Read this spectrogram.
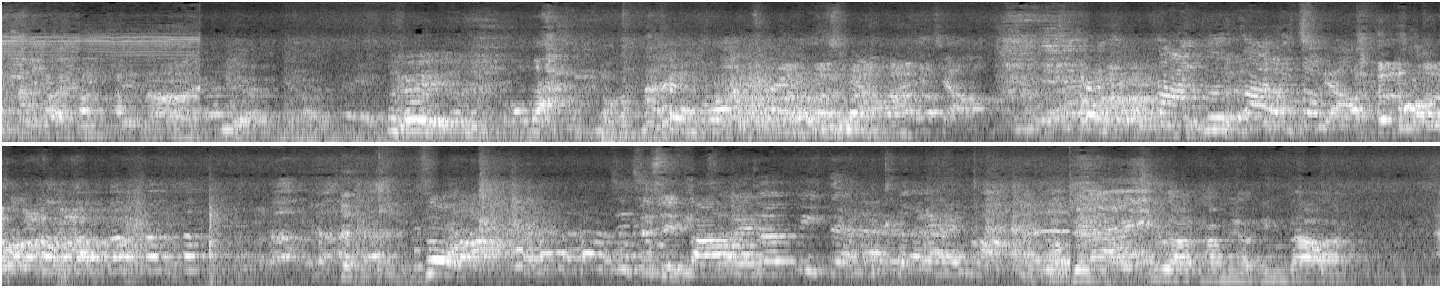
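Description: A group of men and women laugh and chatter together.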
